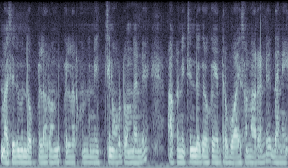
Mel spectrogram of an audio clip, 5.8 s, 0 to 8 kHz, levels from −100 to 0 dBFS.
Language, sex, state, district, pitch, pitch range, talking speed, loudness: Telugu, male, Andhra Pradesh, Manyam, 105 Hz, 100-105 Hz, 195 wpm, -19 LUFS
